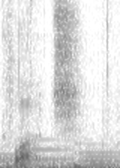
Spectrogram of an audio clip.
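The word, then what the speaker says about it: kludge: kind of have to cluj something hello oh you pronounce the clutch i alternate i've said clutch i love clutch it's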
